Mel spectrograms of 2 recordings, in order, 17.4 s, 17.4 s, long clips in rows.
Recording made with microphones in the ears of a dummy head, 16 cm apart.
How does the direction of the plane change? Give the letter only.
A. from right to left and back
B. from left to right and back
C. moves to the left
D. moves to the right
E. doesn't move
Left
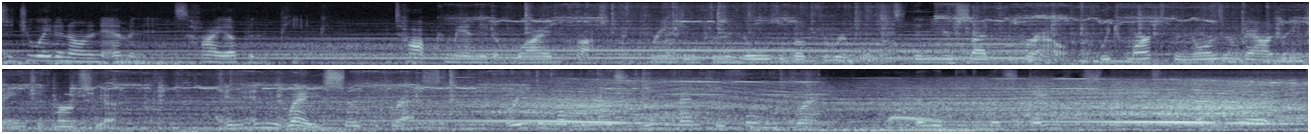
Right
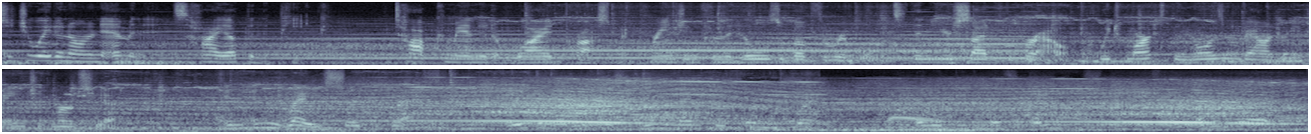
C.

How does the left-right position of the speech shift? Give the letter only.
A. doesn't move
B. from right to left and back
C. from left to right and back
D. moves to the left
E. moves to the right
D.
